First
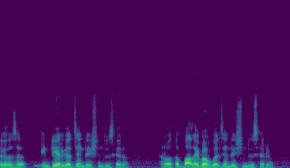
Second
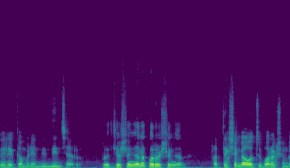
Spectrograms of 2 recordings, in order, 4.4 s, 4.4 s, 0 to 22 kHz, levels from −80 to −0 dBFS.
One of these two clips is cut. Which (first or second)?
second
